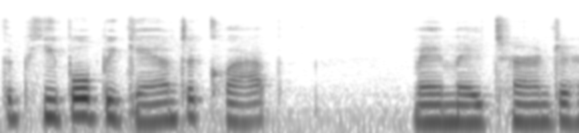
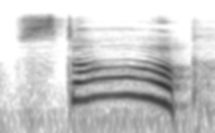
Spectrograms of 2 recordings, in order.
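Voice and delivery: high, loud drawn-out shout; crying out; 10 dB louder than usual. A narrator's reading. Rose begs her sister to quit, crying out. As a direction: cry out in protest. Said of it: "cried Rose".

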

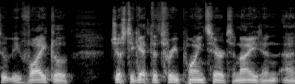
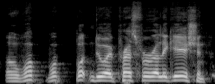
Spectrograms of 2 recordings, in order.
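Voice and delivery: higher-pitched, flustered operator voice; mock panic; 8 semitones higher than usual. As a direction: play a panicked button-pusher, hammed-up. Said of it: "the guy panicked and he's like".

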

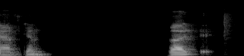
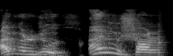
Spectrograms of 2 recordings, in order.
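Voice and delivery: Sean Connery impression; 8 semitones higher than usual. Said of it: "do the entire next show as Sean Connery".

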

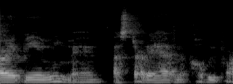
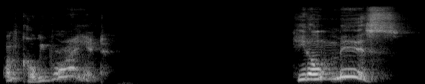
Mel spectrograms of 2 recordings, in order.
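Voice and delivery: higher, louder and slow, full of swagger; mock cocky boast; 11 dB louder, much slower than usual. Mocking his old self to listeners, cocky boast. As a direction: puff it up like a superstar.

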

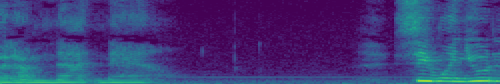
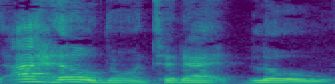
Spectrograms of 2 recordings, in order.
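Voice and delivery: ordinary talk, nothing marked

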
